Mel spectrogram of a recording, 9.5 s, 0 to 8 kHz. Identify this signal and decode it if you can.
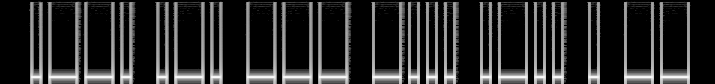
Morse code, heard as a keyed tone, about 10 wpm, 250 Hz. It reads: PROBLEM
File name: morse / morse-training-10WPM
